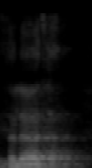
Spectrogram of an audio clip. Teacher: ثلاثہ دونوں ثا نرمی سے ادا ہوں گے، لام باریک پڑ جائے گا. تنوین کے بعد حمزہ ہے تو اظہار ہوگا.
